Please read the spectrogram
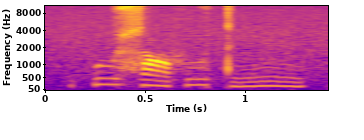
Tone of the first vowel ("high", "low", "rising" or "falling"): high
